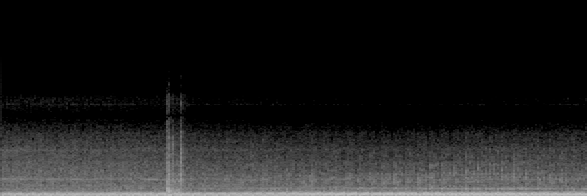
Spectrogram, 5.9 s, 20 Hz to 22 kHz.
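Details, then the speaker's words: 2001 Pontiac Trans Am WS6 LS V8 idling after replacing the starter (owner suspected failed solenoid kept cranking after start) with an AC Delco unit: steady, even, smooth low rumble, no starter clicking or grinding; healthy. "oh she sounds so good"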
